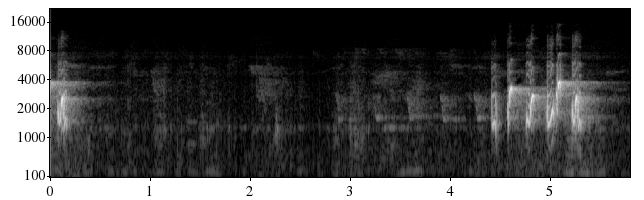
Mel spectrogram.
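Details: A new decoy Stripe-throated bulbul gives a brief liquid note, pauses, then sings a quick run of four or five bubbly, up-and-down notes.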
